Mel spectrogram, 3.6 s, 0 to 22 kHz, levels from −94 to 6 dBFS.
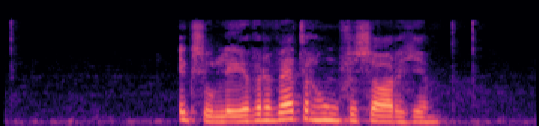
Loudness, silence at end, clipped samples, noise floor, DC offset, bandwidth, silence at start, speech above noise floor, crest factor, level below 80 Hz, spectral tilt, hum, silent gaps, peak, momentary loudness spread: -19 LUFS; 0.65 s; under 0.1%; -59 dBFS; under 0.1%; 11.5 kHz; 1.2 s; 41 dB; 18 dB; -60 dBFS; -6.5 dB/octave; none; none; -2 dBFS; 11 LU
